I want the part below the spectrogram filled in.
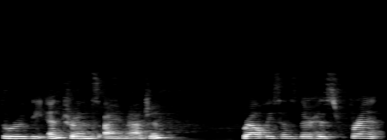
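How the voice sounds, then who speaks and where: A woman's voice: on the high side, steady tone, a little slow. Woman voicing a fretful mother dragon. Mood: anxious. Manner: urgent, fretful. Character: anxious protective mother dragon. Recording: roomy, slightly dull recording.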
